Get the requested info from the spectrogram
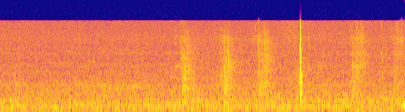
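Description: A man sipping from a handheld mug and handling it: over quiet room tone come a few faint short sounds about two seconds in, and one sharp click about three seconds in.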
